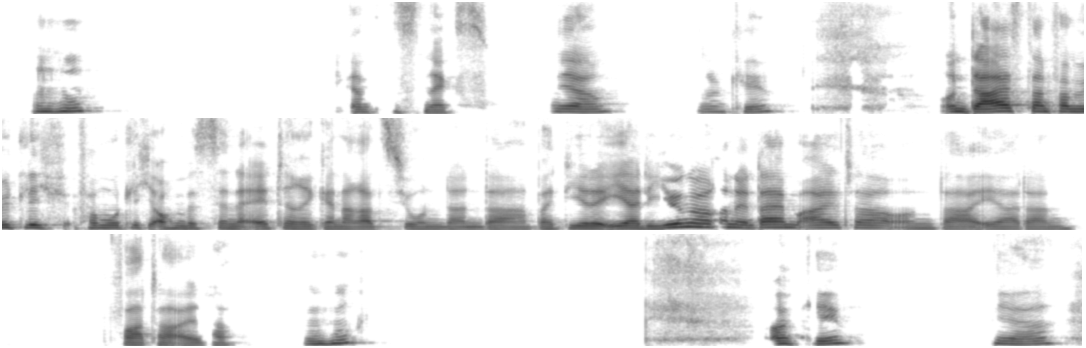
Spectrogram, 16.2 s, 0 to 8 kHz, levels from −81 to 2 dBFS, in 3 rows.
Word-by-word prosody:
Mhm. 225 +4 0 1.2
Die - - -32
ganzen 180 +1 -8
Snacks. 165 0 -6 0.3
Ja, 200 -1 -1 0.4
okay. 190 +2 -8 0.8
Und 205 0 +1
da 190 +4 +12
ist 225 0 +2
dann 210 -1 +3
vermütlich 200 -1 +2
vermutlich 180 0 -3
auch 155 - +1
'n 165 - -3
bisschen 160 0 -2
'ne - - -2
ältere 150 -1 -2
Generation 135 0 -4
dann 130 -1 -6
da. 120 +1 -5
Bei 145 +2 -5
dir 165 +2 +2
eher 165 0 +3
die 155 - -2
Jüngeren 235 +1 +6
in 195 -2 +2
deinem 210 0 +5
Alter 190 -3 -1
und 160 0 -8
da 140 -2 -2
eher 145 -1 -4
dann 140 +1 -8 0.6
Vateralter. 140 -3 -3 0.3
Mhm. 195 +7 -1 2.1
Okay. 200 +2 +1 0.7
Ja. 195 -1 -3
180 Hz, 135 wpm, -24 LUFS, 145-200 Hz, 2.1 s, da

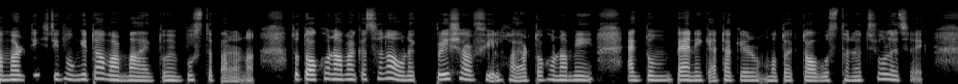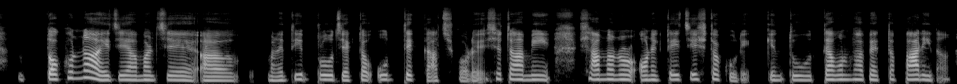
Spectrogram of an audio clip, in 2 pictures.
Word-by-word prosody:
আমার 220 +1 +5
দৃষ্টিভঙ্গিটা 235 - -3
আমার 210 -2 +4
মা 195 - +7
একদমই 185 +2 -3
বুঝতে 210 - -3
পারে - - -3
না। - - -1 0.4
তো - - -7
তখন 230 +3 +4
আমার 235 0 +2
কাছে 235 +3 -2
না 280 - +6
অনেক 205 0 -2 0.2
প্রেশার 240 0 +4
ফিল 170 - -1
হয়। 200 -5 -1
আর 185 - -1
তখন 205 +1 -3
আমি 200 +1 0 0.5
একদম 195 +1 -2 0.2
panic 195 -1 +6
attack 195 +2 -2
এর 185 - 0 0.2
মতো 180 0 -5
একটা 190 - -2
অবস্থানে 185 +2 -4 0.2
চলে 245 -4 -1
যাই। - - -8 0.6
উ - - -11 0.3
তখন 235 +5 +3
না - - +8 0.2
এযে 210 +1 -2
আমার 210 0 0
যে 205 - 0 0.4
আ - - +6 0.6
মানে 190 +1 -2
তীব্র 230 0 -4 0.2
যে - - 0
একটা 200 +2 -1 0.2
উদ্বেগ 220 0 -1
কাজ - - -2 0.2
করে - - -4 0.2
সেটা 250 -2 0
আমি 215 +1 0 0.5
সামলানোর 225 -1 +3
অনেকটাই 215 +1 -1
চেষ্টা 235 0 0
করি। 165 -2 -7 0.2
কিন্তু 205 0 -5 0.3
তেমনভাবে 220 0 +1
একটা 225 - -7
পারি 225 -1 +6
না। - - -10
215 Hz, 170 wpm, -24 LUFS, 200-230 Hz, 0.6 s, না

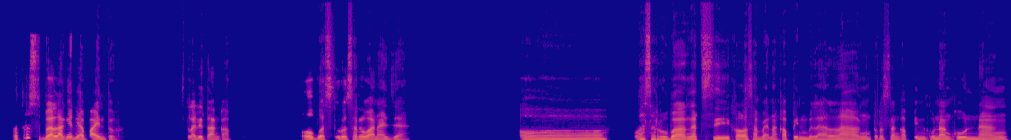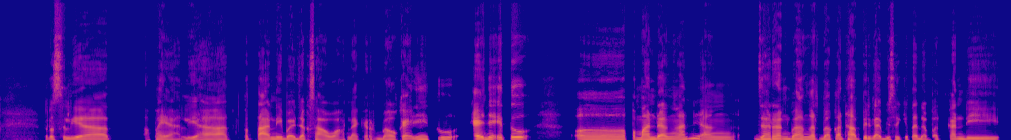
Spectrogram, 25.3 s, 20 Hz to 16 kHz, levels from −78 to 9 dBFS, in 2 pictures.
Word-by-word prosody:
Oh - - -3
terus 345 -1 -3
belalangnya 135 +10 +5
diapain 115 -3 +2
tuh - - -7 0.8
setelah 105 - -4
ditangkap? 95 -4 -2 0.9
Oh - - +3
buat - - +4
seru-seruan 110 -2 0
aja? 95 -4 -6 1.4
Oh, 185 +3 -2 0.3
wah 160 +5 -3
seru 155 -4 -1
banget 120 +6 +3
sih 100 -2 -1
kalo 105 +1 +1
sampe 110 -1 -4
nangkepin 105 -1 -3
belalang, 95 +1 -3
terus 95 0 -7
nangkepin 95 0 -6
kunang-kunang, 100 +1 -2 0.6
terus 110 -1 -1 0.2
liat 100 -1 +3 0.4
apa - - -11
ya, - - -3
lihat 90 0 0 0.2
petani 95 +1 +3
bajak 90 0 +1
sawah 85 +1 0
naik 90 -1 -4
kerbau, 90 -2 -3
kayaknya 145 +7 +2
itu 175 - -13 0.4
kayaknya 145 +8 +8
itu, 195 - +2 0.8
eee, 145 0 +2
pemandangan 140 - +3 0.2
yang 135 0 -1 0.5
jarang 115 0 +3
banget 135 +2 +2
bahkan 100 -1 0
hampir - - +3
gak - - +1
bisa 110 +1 -3
kita 110 +1 -2
dapatkan 95 +3 -3
di 95 -2 0
105 Hz, 115 wpm, -27 LUFS, 95-140 Hz, 1.4 s, kayaknya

